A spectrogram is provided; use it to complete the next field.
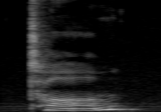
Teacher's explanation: You see the teeth closed, the tongue raised behind them, and there's the release.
